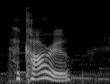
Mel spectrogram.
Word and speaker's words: Hikaru: Did I just say it right again? I'm learning. Hikaru. It was so easy all along. What happened? Hikaru. Like, duh, just read the word.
